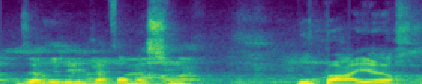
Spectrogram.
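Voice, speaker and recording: A man with a medium pitch talks at a fairly quick pace. Audible room echo and crowd noise fill the background. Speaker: travel vlogger. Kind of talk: casual vlog. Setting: outdoors; airport. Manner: loud.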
